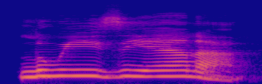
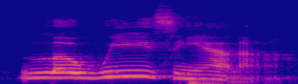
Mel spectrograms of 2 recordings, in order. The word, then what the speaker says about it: Louisiana: And some people might even say Louisiana with a schwa. Very subtle. Both are okay. Louisiana. I think that's easier because of the spelling, just to think of it as an oo sound. But if you hear Louisiana, that's fine.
